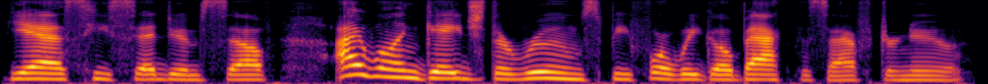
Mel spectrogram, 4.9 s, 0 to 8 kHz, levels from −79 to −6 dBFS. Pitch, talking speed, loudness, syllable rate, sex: 190 Hz, 195 wpm, -19 LUFS, 5.1 syllables/s, female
